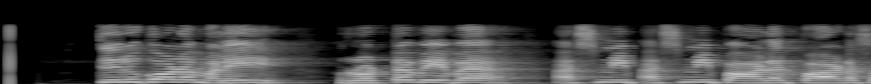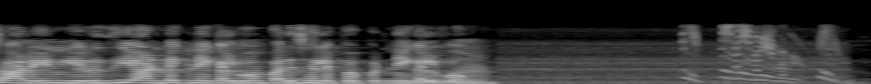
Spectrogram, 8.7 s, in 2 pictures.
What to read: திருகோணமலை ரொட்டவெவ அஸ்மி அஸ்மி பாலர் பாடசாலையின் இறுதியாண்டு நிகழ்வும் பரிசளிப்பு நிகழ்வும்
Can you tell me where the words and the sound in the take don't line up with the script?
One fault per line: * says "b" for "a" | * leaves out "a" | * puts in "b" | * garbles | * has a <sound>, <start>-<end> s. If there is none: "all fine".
* has a chirp, 7.8-8.6 s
